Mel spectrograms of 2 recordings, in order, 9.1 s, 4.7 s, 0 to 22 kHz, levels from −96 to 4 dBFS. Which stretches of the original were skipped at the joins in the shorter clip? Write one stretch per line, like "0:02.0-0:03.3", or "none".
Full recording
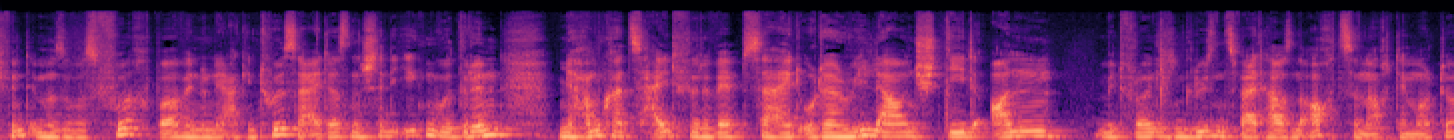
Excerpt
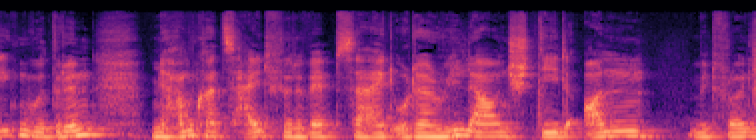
none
